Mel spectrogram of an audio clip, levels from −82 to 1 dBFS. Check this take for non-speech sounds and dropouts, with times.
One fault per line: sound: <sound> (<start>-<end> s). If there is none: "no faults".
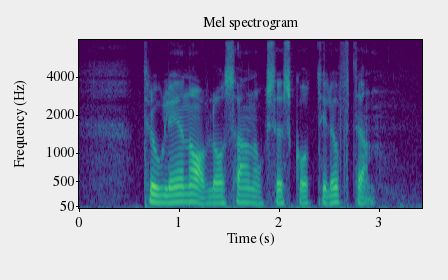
no faults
